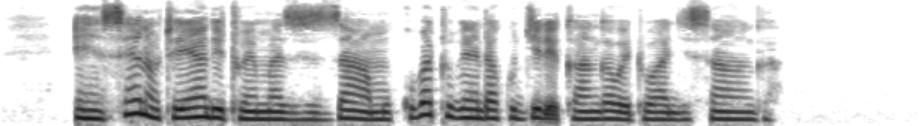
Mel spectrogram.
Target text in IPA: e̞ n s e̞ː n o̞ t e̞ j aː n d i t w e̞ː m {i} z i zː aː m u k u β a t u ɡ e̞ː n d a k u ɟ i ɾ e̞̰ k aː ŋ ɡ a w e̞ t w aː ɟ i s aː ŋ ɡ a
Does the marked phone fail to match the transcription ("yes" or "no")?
yes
